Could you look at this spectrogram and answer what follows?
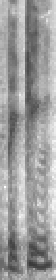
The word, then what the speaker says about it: Pekín: Bueno, Pekín, que es la capital, hay gente que lo pronuncia diferente. A mí me enseñaron que se dice Pekín, expresa su fuerte insatisfacción con las declaraciones que dieron los miembros del Grupo C en Francia sobre Hong Kong.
